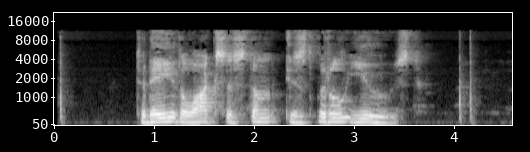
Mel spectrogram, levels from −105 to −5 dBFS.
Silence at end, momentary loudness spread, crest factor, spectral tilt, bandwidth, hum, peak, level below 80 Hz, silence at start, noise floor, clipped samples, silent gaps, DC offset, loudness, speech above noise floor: 1 s; 12 LU; 16 dB; -5.5 dB/octave; 11.5 kHz; none; -2 dBFS; -56 dBFS; 0.85 s; -70 dBFS; under 0.1%; none; under 0.1%; -17 LUFS; 54 dB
